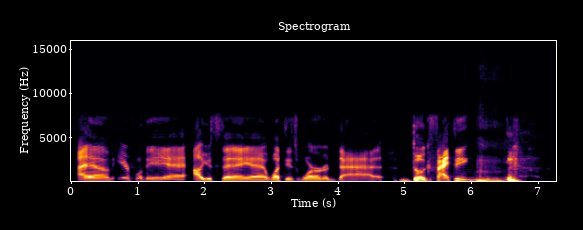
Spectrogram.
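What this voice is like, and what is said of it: Put-on French accent. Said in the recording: “Where's your French accent?”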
